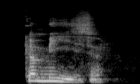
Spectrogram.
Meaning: feminine plural of commis
- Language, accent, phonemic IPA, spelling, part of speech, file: French, Canada, /kɔ.miz/, commises, verb, LL-Q150 (fra)-commises.wav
